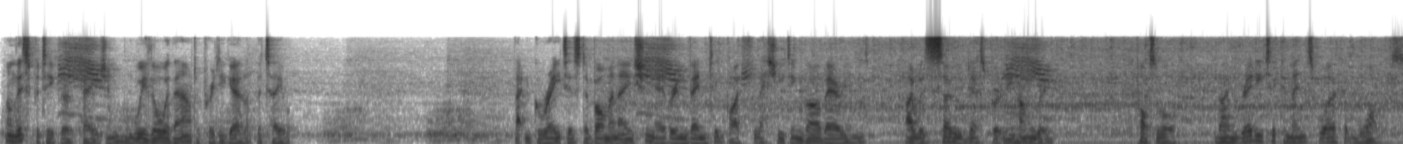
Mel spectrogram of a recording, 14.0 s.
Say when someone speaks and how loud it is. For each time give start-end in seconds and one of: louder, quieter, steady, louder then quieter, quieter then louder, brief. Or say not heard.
0.0-2.9 brief
5.2-10.6 steady
11.3-14.0 brief.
